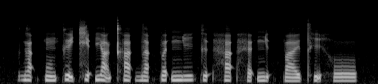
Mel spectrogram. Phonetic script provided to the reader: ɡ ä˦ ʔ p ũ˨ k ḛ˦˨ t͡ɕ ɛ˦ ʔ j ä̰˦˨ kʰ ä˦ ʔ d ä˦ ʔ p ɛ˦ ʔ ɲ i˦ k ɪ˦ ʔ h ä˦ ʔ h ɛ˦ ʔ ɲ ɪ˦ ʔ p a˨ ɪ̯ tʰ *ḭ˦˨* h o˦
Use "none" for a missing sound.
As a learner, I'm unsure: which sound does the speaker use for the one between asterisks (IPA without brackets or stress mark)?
ḭ˦˨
